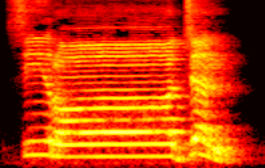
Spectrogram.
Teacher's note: اب را کے اوپر زبر ہو، را کو پر یعنی موٹا پڑھتے ہیں، تو الف کو بھی پر یعنی موٹا پڑھیں گے۔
